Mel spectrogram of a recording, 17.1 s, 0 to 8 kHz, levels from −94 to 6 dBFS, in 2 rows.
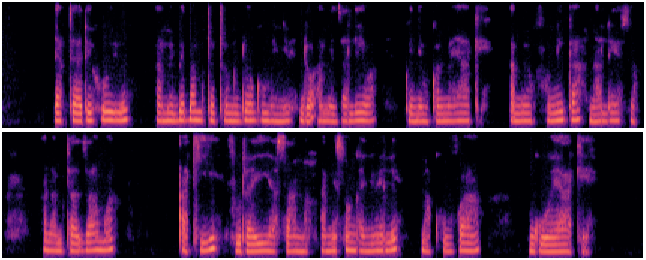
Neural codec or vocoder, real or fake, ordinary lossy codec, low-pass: none; real; Opus, 32 kbps; 7.2 kHz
